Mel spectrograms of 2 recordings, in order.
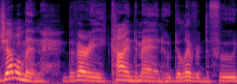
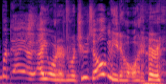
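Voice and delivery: fast, high, loud flustered protest; hammed-up flustered excuse; panicked defense; 8 semitones higher, 10 dB louder than usual. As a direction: blurt it out in a panic. Panicked reply retold.

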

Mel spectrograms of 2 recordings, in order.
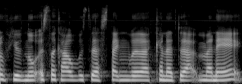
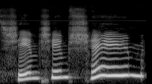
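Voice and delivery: mock shame; 8 semitones higher, much slower than usual. Mock-shaming herself before confessing.

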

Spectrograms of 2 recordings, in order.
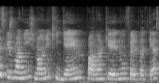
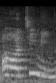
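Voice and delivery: cooing at a kitty; 8 semitones higher, 7 dB quieter than usual. Retold or imitated. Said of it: "que t'es genre".

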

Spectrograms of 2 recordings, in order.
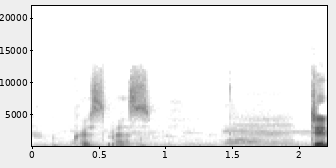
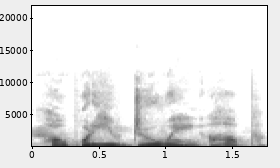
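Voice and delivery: high-pitched, drawn-out acted surprise; surprised questioning; 11 semitones higher, slower than usual. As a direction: imitate someone puzzled to find her up, slow and high. Acted surprised question on finding her.

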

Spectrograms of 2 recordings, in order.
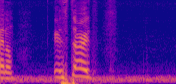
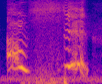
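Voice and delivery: much higher, startled yell; shocked shout. Retold or imitated. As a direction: blurt it in shock. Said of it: "I'm just like".

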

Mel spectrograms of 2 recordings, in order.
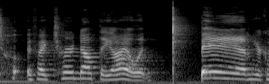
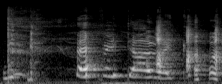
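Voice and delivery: laughing strain; 7 semitones higher, 4 dB louder than usual. Real, not acted. Laughing while lifting.

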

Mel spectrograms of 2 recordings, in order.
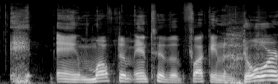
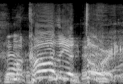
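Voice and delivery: very high, hammed-up prissy threat; mock-official warning with hands on hips; hands-on-hip indignation; 14 semitones higher, 4 dB louder, faster than usual. Clerk threatening the renter, hammed-up indignant. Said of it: "I put my hands on my hip after I said it".

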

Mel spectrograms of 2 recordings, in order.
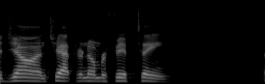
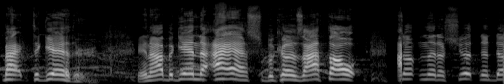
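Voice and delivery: impassioned, much louder preaching; 4 semitones higher, 11 dB louder than usual. Real, not acted. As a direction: testify with rising fervor. Preaching testimony at full force.

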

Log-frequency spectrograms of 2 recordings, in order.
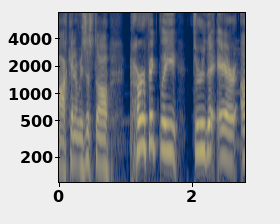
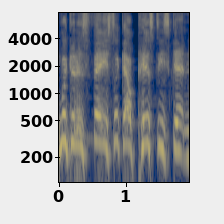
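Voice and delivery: mocking taunt; 7 semitones higher than usual. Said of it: "laughing, pointing at me, giggling".

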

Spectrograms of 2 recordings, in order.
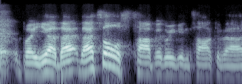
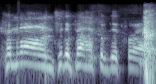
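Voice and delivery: bullhorn director; 8 semitones higher than usual. Pretend. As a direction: call it out to the back row. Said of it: "A director's chair with a bullhorn".

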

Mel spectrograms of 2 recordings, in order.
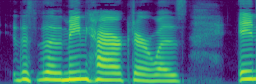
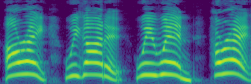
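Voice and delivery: mock triumphant cheer; 9 semitones higher than usual. Mocking happy ending of plot.

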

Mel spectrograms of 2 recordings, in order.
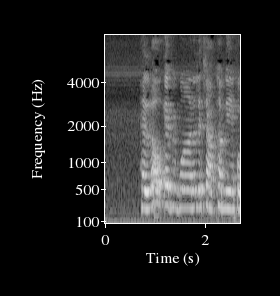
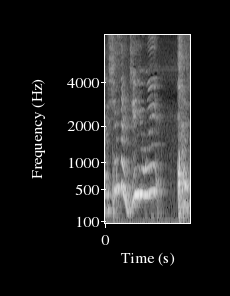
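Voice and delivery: retold shocked disbelief; 11 semitones higher than usual. Retold shocked reaction to outburst.

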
